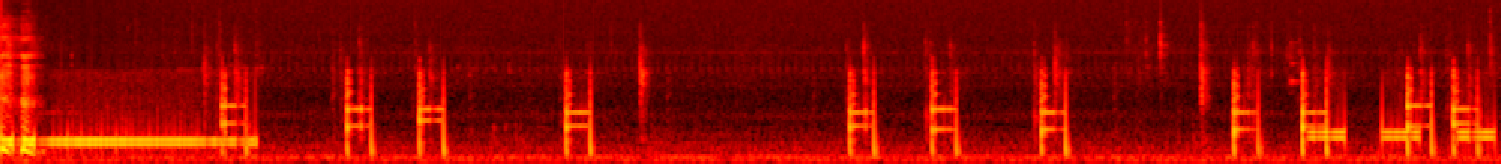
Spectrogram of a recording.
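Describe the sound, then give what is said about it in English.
A telephone number is dialed: a steady dial tone sounds first, then many short touch-tone beeps follow in irregular groups, each a clear, bright two-tone pip, over quiet background hiss. “I'm going to dial this number, and I hope I've got the board set up right to take this live.”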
